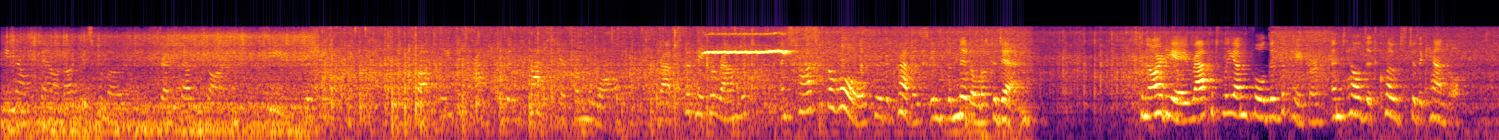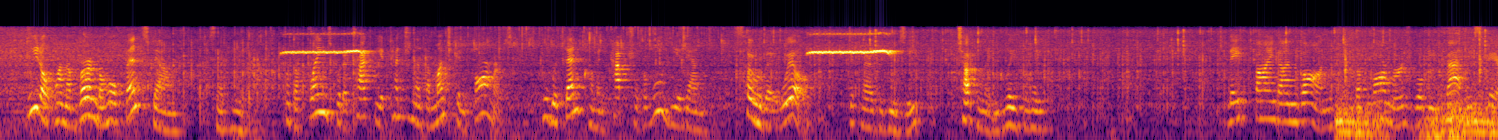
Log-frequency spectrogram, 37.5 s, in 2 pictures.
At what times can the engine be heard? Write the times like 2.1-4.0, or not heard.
35.4-37.4.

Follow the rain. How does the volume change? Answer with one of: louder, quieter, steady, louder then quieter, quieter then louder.
quieter.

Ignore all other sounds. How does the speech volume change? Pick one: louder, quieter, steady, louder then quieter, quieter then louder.
louder then quieter.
